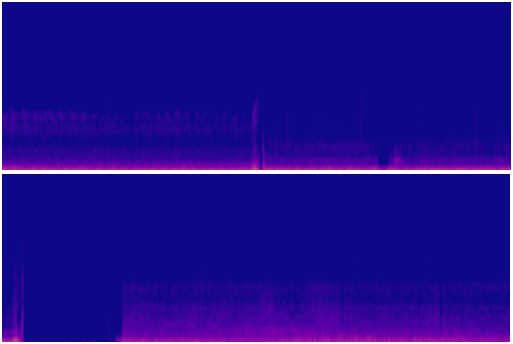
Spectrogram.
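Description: Helicopter engine and rotor running steadily, broken by two sharp clicks a few seconds apart and a dropout of about a second around the middle, after which a steady hum goes on.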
